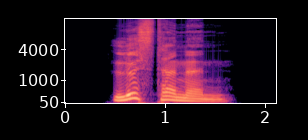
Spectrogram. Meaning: inflection of lüstern: 1. strong genitive masculine/neuter singular 2. weak/mixed genitive/dative all-gender singular 3. strong/weak/mixed accusative masculine singular 4. strong dative plural
- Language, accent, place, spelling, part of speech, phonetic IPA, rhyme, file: German, Germany, Berlin, lüsternen, adjective, [ˈlʏstɐnən], -ʏstɐnən, De-lüsternen.ogg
